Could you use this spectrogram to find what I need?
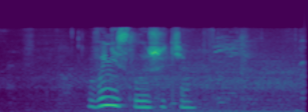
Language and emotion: Russian, neutral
